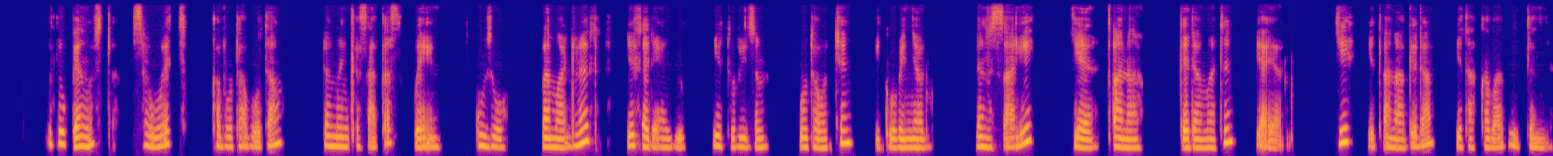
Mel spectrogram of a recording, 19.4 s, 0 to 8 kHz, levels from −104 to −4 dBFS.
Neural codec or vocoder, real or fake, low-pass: codec, 16 kHz, 4.8 kbps, FACodec; fake; 7.2 kHz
